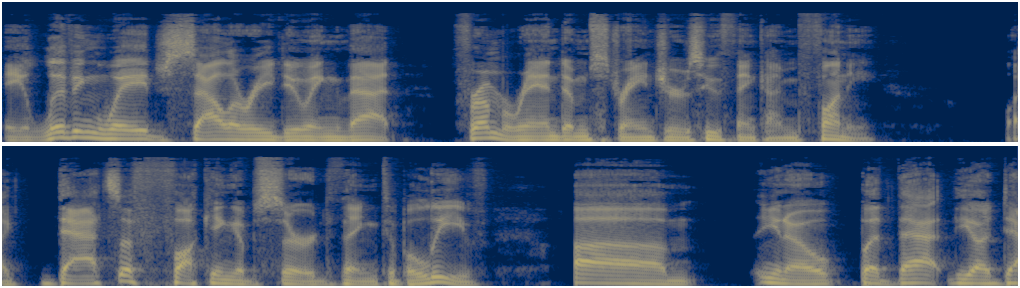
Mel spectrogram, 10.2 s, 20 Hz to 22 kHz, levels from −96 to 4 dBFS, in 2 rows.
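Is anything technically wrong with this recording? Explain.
Yes. At 2.53 s there are dropped samples: the stream likely lost a single sample, so the waveform jumps abruptly to a later value, heard as one sharp click.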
